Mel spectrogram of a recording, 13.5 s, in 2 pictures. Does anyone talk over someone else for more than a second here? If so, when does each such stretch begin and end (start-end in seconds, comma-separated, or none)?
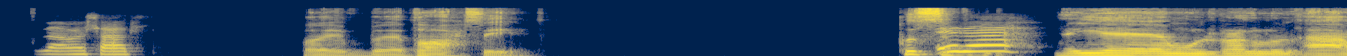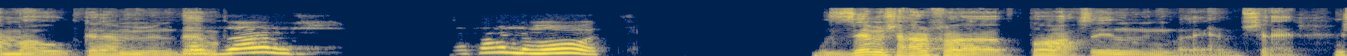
none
